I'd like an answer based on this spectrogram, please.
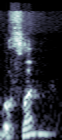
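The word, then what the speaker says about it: mouflon: going to be called i think they're called muflin is how you pronounce it but i'm not seeing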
